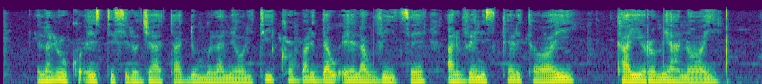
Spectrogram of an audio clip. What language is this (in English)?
Esperanto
